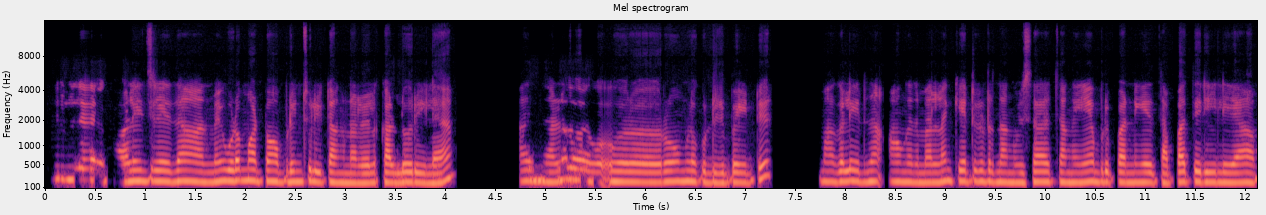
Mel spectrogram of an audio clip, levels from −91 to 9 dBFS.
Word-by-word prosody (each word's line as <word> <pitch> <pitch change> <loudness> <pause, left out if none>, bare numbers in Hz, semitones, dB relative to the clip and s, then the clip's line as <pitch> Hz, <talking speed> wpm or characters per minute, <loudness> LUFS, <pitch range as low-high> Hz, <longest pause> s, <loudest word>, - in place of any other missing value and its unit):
இல்ல 215 0 -3 0.4
காலேஜ்லயே 190 +2 +1
தான் 195 0 +2
அந்த 175 -1 -1
மாரி 190 +2 +2
விடமாட்டோம் 195 -1 +3
அப்டின்னு 185 0 -1
சொல்லிட்டாங்க 175 -2 +1
நல்ல 165 0 0
வேலை 165 +1 -1
கல்லூரில. 170 -1 +2 0.9
அதனால 195 -2 0 0.5
ஒரு 180 -1 +3 0.3
ரூம்ல 190 0 +2
கூட்டிட்டு 170 -2 -2
போயிட்டு, 175 +7 0 0.6
மகளீர் 185 0 0
தான் 185 - -3
அவுங்க 185 -1 -1
இந்த 170 -1 -2
மாரிலாம் 180 +3 0
கேட்டுக்கிட்டு 185 -1 0
இருந்தாங்க. 175 -1 -1
விசாரிச்சாங்க. 180 0 0
"ஏன் 185 - +2
இப்படி 180 0 -1
பண்ணீங்கது 170 -1 0
தப்பா 175 +2 +1
தெரியலையா? 170 -1 +1
180 Hz, 145 wpm, -19 LUFS, 170-190 Hz, 0.9 s, விடமாட்டோம்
